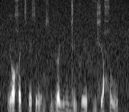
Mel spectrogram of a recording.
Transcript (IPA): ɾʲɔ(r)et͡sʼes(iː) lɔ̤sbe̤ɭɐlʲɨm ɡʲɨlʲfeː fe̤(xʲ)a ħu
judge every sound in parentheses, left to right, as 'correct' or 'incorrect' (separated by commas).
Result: incorrect, incorrect, correct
